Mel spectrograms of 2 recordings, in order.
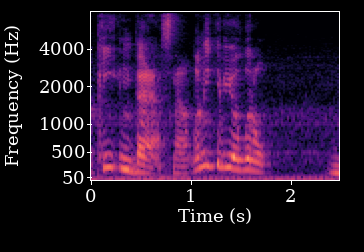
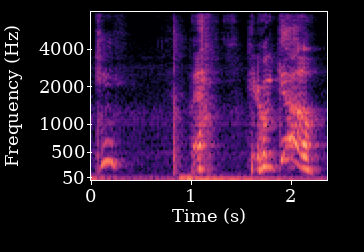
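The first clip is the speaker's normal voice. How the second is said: unbothered shrug; 5 semitones higher than usual. Retold or imitated. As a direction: take it easy, mildly amused. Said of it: "I wouldn't be this animated".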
